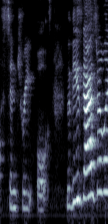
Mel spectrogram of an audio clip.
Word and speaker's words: centriole: So I always remember that centriole rhymes with pole.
